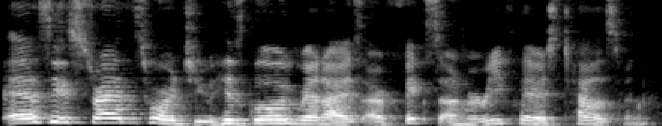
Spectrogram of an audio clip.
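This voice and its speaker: A woman's voice: a little high, normal speed. Give me an irreverent, giggly woman reading aloud. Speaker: podcast co-host reading a story aloud. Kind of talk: casual comedic read-aloud with banter.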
